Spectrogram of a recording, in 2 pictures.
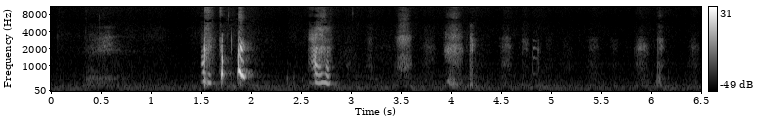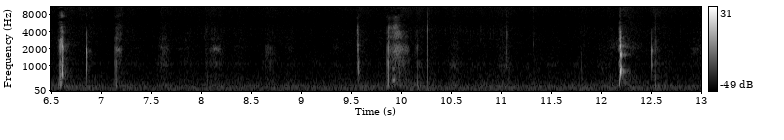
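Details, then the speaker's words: Hiccups in a 2½-week-old baby boy who gets upset and fussy over them; repeated hiccup sounds. "Baby's got hiccups. He's angry about them."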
